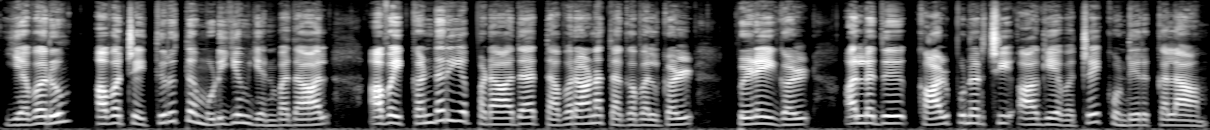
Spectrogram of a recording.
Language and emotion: Tamil, neutral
